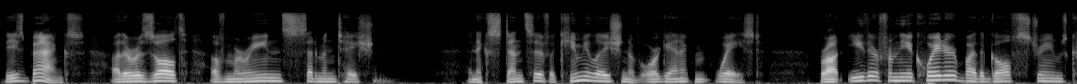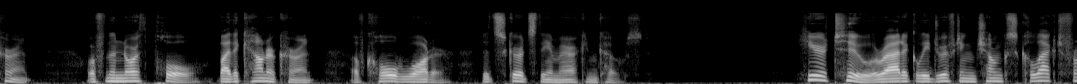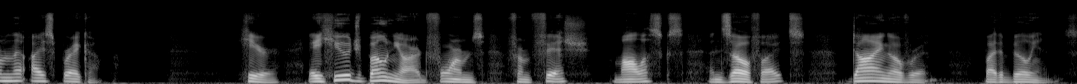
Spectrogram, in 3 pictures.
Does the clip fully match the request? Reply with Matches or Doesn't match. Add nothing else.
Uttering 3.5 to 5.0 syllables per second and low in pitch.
Matches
